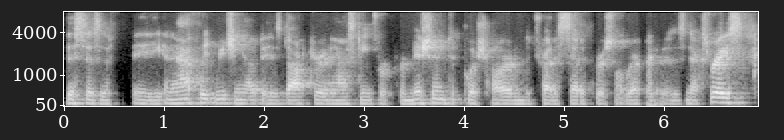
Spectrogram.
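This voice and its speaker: A man speaks in a dark, mellow, somewhat breathy tone with monotone, flat intonation. The background is quiet, but room echo is audible. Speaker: presenter. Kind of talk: lecture. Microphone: webcam.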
